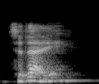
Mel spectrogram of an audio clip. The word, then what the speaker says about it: today: We actually dull this O sound. Okay, today. Because we're putting the emphasis on day, on the syllable, two syllables. We're putting the emphasis on the second syllable, day.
